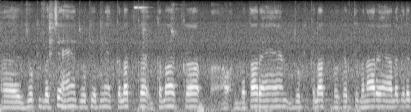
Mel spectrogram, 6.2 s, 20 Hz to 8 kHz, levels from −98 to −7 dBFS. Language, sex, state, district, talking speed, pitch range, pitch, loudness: Hindi, male, Rajasthan, Bikaner, 225 wpm, 160-175 Hz, 170 Hz, -18 LUFS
